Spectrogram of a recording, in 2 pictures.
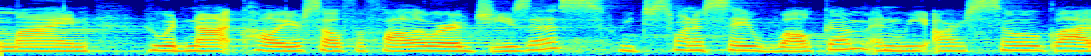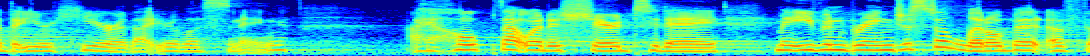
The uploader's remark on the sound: Recorded at our Sunday gathering on August 20th, 2023 in Port Orchard WA.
